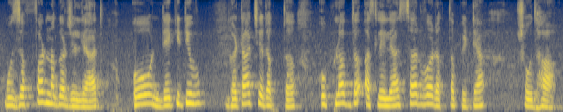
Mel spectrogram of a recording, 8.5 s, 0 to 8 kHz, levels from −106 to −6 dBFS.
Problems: background sounds at intervals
